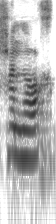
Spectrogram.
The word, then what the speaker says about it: Ḥanokh: Yeah, it's pronounced Hanoch, but you're doing really well.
